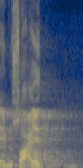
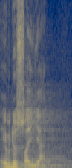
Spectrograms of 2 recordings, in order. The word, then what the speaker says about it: Ibnu Sayyad: Ada yang mengatakan Ibnu Sayyad, ada Ibnu Sa'id, tapi itu cara baca saja sebenarnya. Tapi hakikatnya wujud orangnya Ibnu Sayyad.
